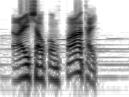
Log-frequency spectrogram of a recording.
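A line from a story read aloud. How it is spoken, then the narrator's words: Harsh, stressed voice. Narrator (Vietnamese): Vạn Lĩnh gằn giọng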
